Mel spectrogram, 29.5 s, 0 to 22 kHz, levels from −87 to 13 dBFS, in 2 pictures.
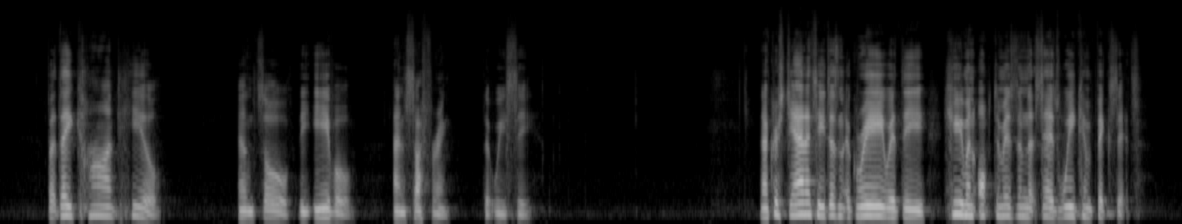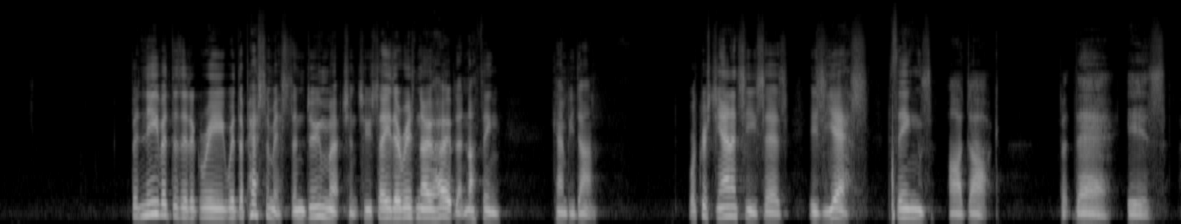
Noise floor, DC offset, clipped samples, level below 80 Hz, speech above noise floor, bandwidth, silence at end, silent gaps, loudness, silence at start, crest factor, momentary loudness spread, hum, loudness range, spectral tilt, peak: -76 dBFS; under 0.1%; under 0.1%; -82 dBFS; 52 dB; 12.5 kHz; 0.25 s; none; -25 LUFS; 0.6 s; 24 dB; 15 LU; none; 11 LU; -6.5 dB/octave; -2 dBFS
